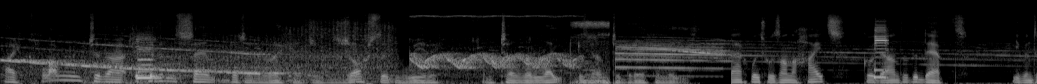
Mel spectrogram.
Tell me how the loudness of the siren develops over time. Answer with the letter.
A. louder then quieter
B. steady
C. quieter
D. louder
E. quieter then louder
C.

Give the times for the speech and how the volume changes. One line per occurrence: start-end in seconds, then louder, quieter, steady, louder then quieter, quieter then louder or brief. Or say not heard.
0.0-10.3 steady.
